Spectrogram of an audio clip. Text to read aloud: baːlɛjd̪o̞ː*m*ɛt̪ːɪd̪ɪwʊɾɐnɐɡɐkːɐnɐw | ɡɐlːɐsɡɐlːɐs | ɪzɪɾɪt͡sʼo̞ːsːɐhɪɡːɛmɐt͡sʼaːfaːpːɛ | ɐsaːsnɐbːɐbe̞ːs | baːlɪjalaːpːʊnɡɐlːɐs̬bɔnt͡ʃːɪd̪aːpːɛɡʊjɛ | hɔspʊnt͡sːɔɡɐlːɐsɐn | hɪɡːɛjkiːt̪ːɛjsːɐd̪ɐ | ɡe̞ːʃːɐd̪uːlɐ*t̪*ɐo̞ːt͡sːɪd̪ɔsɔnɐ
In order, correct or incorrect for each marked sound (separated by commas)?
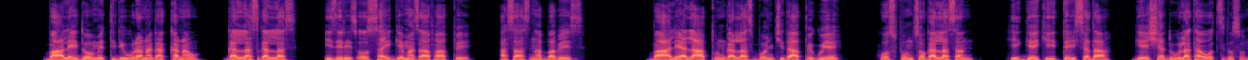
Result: correct, correct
